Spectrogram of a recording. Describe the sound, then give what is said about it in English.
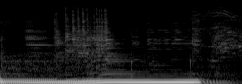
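A single electric bass note played alone slides up in pitch partway through, holds steady and loud, then fades out at the end. “You can you can kind of hear it when I've got the bass singled out like I do now, but when you're playing within a band with drums and guitars and keyboards and everything else and singing, that pretty much sounds the same as”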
